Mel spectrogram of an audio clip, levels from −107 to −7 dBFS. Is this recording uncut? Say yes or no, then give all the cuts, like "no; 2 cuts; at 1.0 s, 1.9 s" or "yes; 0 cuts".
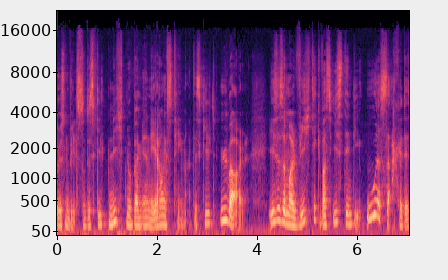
yes; 0 cuts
